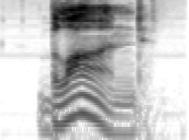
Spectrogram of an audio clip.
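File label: "blond", male, English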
